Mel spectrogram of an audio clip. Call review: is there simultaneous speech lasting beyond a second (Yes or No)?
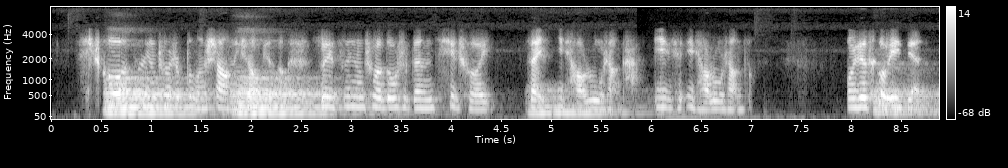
No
